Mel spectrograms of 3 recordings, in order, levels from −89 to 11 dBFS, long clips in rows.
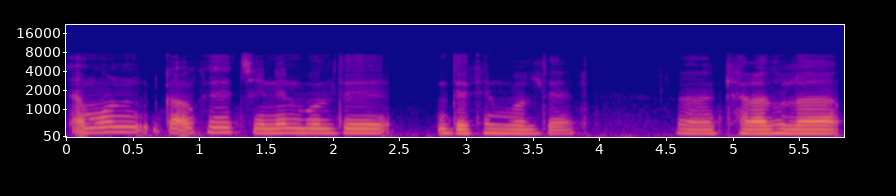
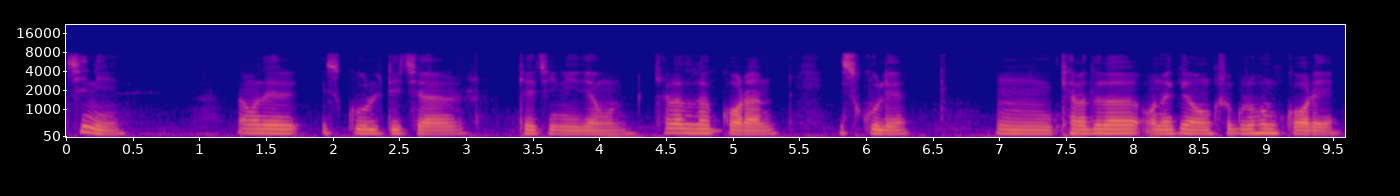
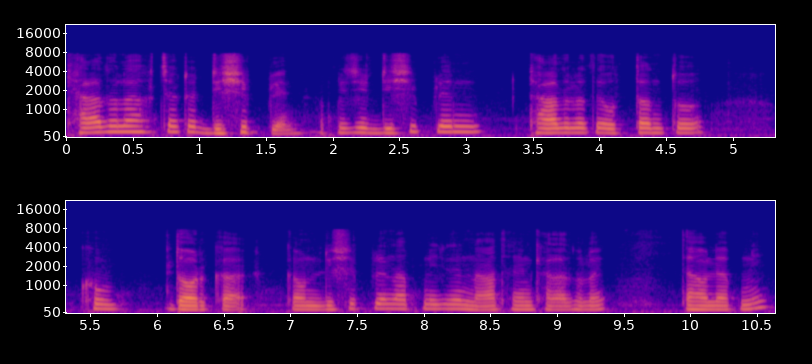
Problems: background sounds at intervals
